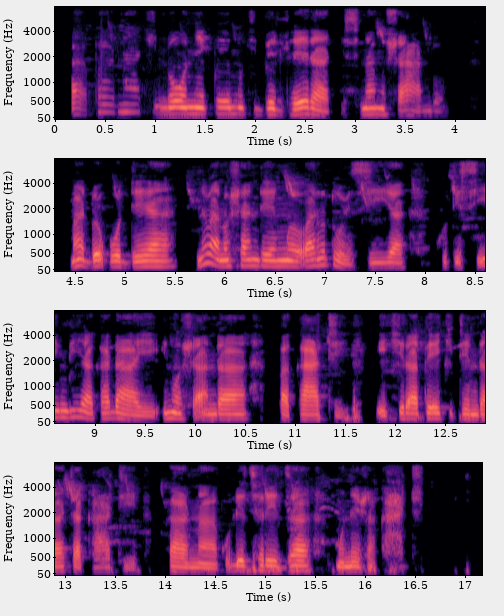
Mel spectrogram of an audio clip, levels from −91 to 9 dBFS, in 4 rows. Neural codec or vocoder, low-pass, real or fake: none; 7.2 kHz; real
